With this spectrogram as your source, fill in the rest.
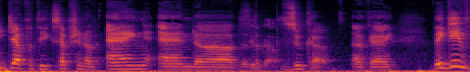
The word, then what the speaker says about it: Aang: So, the whole movie they call him Ong instead of Aang.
